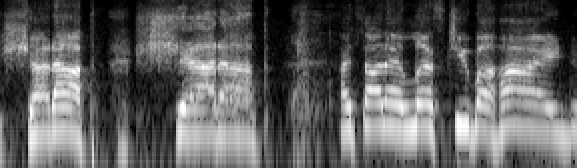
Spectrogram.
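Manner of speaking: shrill screaming at a very high pitch. In a role-play, Bonnie, one of those hearing messages in their heads, starts screaming. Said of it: "She starts screaming".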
